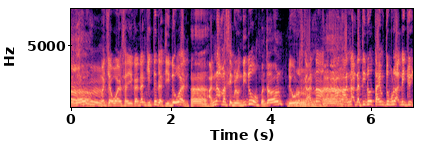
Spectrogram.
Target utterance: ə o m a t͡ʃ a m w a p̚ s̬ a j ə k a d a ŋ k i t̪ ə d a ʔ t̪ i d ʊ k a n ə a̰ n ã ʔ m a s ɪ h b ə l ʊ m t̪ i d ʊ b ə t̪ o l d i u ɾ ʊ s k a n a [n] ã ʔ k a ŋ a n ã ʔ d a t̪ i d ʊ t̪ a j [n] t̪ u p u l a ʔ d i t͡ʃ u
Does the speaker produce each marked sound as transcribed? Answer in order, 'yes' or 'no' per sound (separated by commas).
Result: yes, no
